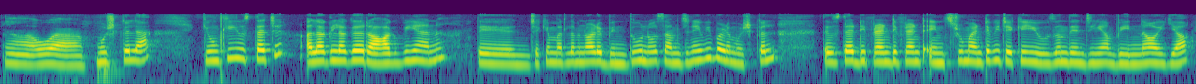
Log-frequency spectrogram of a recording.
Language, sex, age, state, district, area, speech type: Dogri, female, 30-45, Jammu and Kashmir, Udhampur, rural, spontaneous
